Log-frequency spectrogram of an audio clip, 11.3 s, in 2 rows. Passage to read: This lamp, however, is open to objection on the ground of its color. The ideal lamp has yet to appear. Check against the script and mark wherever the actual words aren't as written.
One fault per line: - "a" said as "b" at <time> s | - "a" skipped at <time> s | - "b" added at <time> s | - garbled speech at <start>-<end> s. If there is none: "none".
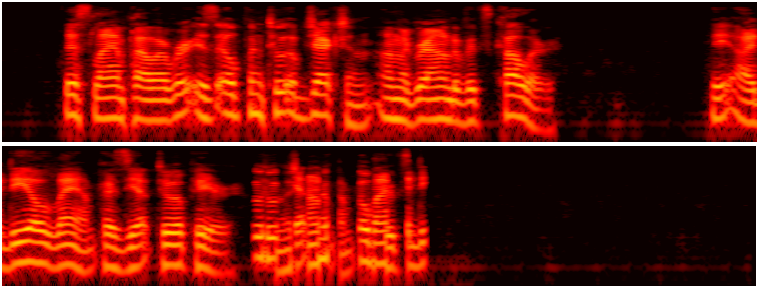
- garbled speech at 7.6-8.9 s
